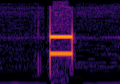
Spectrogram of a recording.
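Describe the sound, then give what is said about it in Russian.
Single touch-tone key press while dialing an extension number: one clean two-tone beep lasting about a quarter second, clear against a faint background hum. “Если вы знаете добавочный номер сотрудника, наберите его в тоновом режиме.”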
